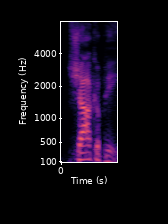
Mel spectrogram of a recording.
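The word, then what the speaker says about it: Shakopee: So, that's s h a k o p e. Shakipi.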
